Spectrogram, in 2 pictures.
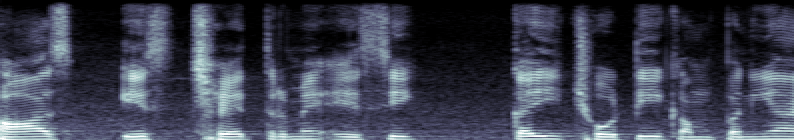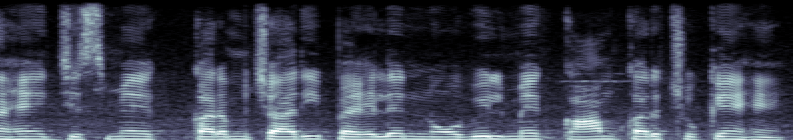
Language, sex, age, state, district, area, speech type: Hindi, male, 30-45, Madhya Pradesh, Harda, urban, read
